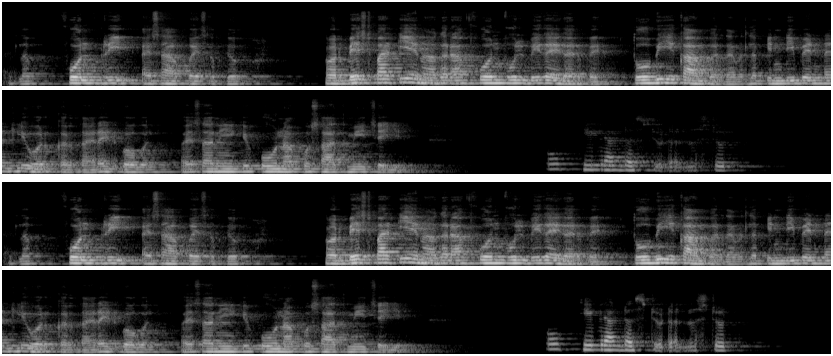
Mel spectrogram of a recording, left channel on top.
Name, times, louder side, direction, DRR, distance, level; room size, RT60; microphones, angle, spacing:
voice 1, 0.7-2.6 3.2-6.0 6.3-12.3, equal, 5° left, 5 dB, 0.7 m, -23 dB
voice 2, 13.7-15.7, right 7 dB, 90° right, 8 dB, 0.3 m, -32 dB
8.3 x 7.9 x 4.6 m, 1.0 s
head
